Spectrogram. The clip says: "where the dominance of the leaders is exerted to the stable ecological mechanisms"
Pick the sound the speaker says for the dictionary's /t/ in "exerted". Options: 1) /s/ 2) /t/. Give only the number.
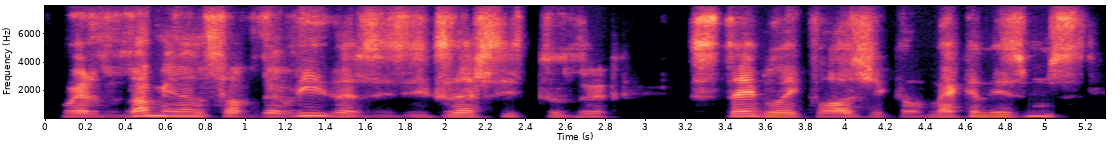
1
